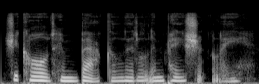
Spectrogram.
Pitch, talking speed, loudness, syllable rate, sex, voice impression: 160 Hz, 160 wpm, -17 LUFS, 4.9 syllables/s, female, feminine, slightly old, slightly soft, sincere, calm, slightly reassuring, slightly elegant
